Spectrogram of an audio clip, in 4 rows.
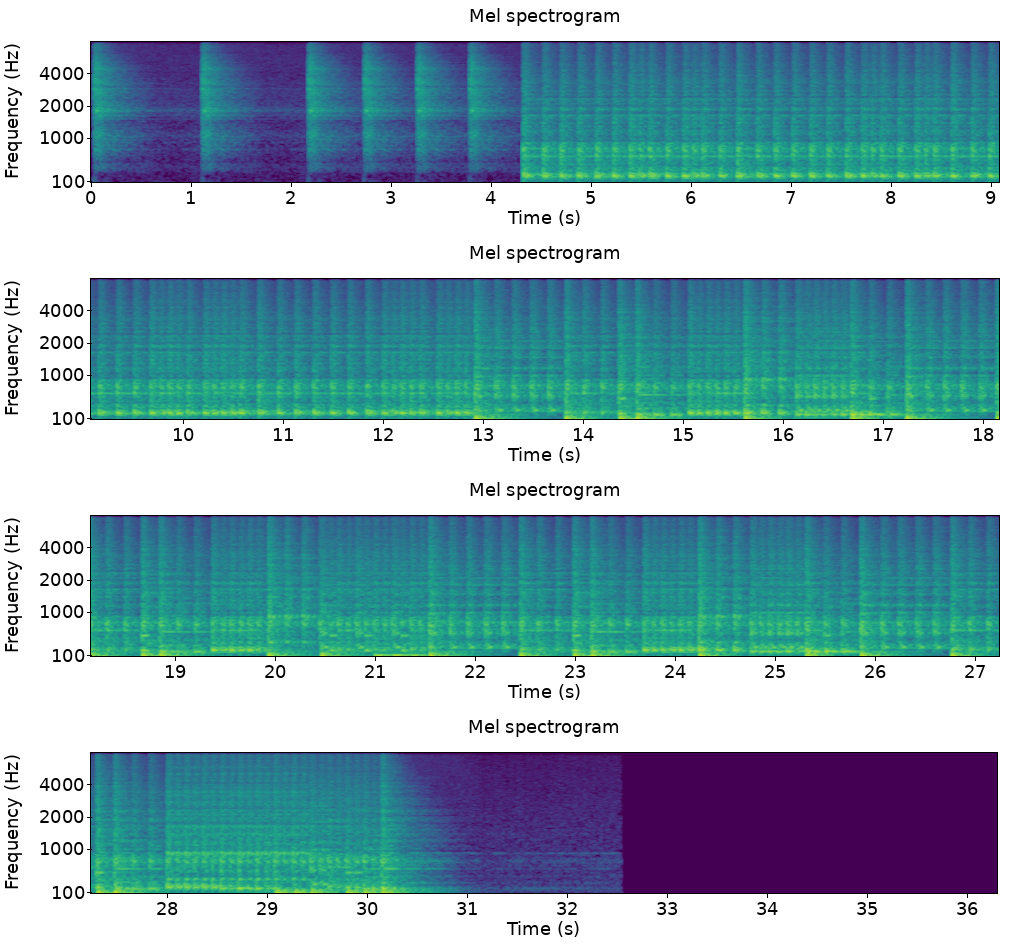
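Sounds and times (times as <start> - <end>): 
trippy slow marching drum music warm-ups: 2.2 - 30.8.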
